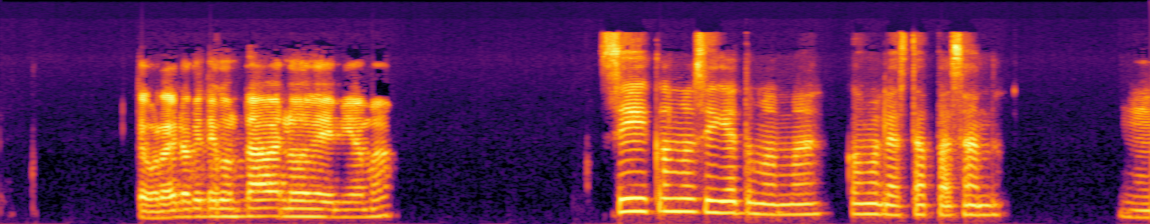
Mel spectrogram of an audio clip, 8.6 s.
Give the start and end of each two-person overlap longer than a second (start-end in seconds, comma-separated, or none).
none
